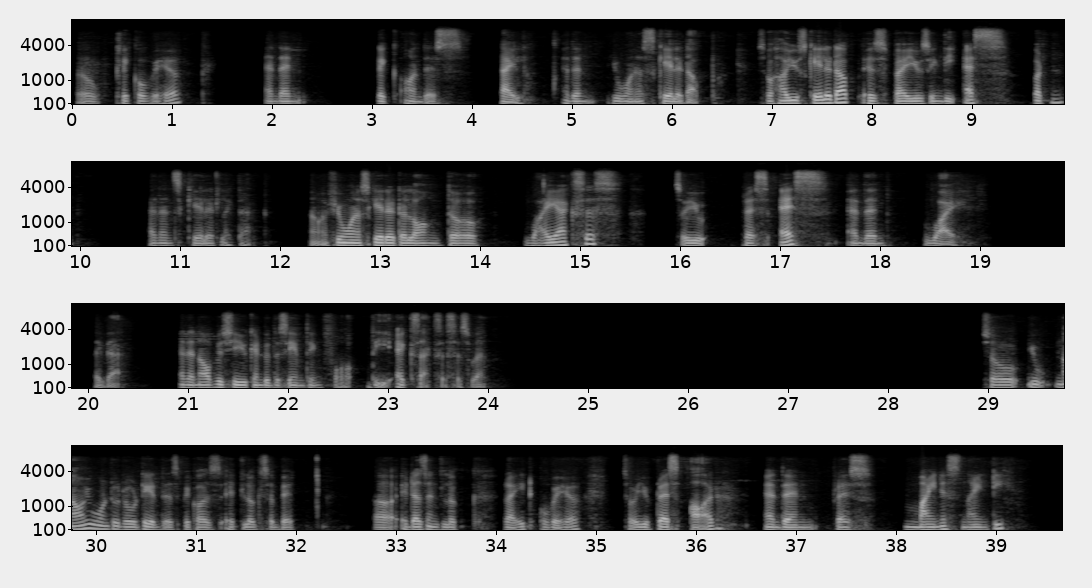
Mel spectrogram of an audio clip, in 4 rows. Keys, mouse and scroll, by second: 0.1-1.8 drag, 6.1 s, 9.8 s, 17.0 s, 20.6 Escape, 22.4 s, 24.4-27.7 typing, 35.9 r.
